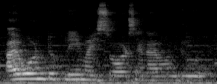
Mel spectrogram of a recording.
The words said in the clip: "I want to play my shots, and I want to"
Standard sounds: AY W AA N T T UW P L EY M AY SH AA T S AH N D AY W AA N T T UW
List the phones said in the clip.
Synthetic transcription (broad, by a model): AY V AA N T T UW P L EY M AY S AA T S AH N D AY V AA N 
